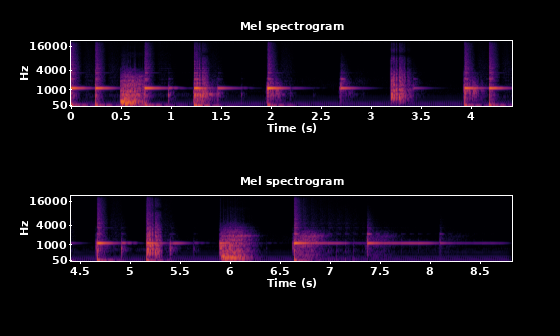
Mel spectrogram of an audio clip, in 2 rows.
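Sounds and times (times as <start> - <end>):
EAST percussion drum loop: 0.0 - 2.3, 3.2 - 7.4.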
